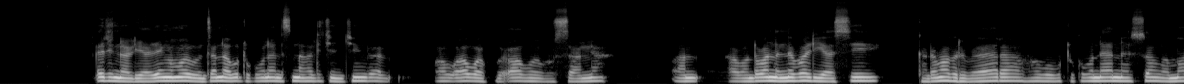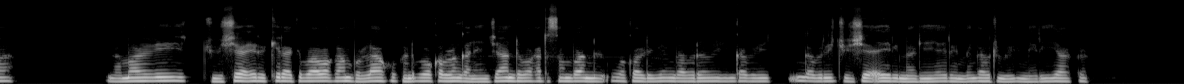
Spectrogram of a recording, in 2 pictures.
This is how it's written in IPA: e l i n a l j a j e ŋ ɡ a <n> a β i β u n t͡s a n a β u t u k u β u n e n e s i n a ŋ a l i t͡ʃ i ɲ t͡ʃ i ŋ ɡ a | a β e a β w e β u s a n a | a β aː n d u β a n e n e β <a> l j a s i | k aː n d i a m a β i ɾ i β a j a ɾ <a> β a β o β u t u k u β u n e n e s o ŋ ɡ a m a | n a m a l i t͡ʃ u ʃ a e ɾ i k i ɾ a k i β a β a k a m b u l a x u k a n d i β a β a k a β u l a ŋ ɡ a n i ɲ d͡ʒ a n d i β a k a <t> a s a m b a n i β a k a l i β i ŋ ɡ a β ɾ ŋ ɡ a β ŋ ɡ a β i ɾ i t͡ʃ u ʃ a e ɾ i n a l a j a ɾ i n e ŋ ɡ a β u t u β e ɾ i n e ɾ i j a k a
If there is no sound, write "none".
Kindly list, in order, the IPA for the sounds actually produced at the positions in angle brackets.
m, a, a, t

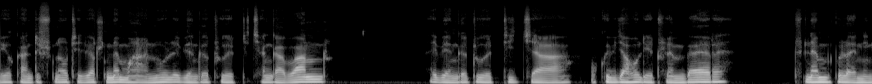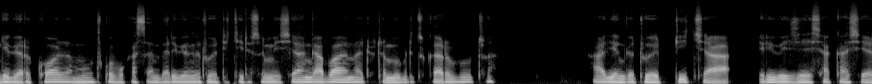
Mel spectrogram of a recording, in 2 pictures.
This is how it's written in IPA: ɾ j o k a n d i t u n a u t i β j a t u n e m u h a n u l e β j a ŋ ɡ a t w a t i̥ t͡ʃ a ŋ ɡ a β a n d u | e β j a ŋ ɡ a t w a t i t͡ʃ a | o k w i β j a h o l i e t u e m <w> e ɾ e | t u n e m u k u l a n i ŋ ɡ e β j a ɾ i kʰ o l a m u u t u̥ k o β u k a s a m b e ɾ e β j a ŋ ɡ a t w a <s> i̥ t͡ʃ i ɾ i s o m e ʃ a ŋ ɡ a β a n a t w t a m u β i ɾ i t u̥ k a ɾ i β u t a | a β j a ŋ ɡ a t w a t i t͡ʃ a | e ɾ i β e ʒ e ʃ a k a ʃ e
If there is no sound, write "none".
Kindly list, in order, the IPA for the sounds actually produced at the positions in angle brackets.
b, t

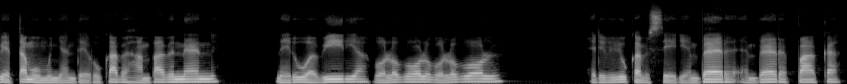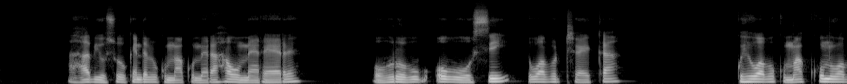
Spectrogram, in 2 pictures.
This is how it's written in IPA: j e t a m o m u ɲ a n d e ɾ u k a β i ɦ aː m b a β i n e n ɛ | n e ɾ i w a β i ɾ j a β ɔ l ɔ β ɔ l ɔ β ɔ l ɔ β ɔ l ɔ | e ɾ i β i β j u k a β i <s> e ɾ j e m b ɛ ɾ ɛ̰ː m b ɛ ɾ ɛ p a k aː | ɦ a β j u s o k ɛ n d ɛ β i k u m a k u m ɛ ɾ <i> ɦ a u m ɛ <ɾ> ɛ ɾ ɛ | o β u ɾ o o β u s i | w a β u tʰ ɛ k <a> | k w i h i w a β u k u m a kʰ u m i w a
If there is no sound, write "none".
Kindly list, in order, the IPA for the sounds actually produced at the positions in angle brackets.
s, a, ɾ, a

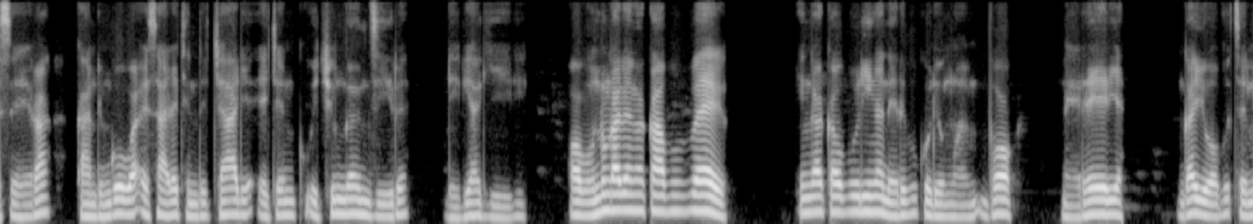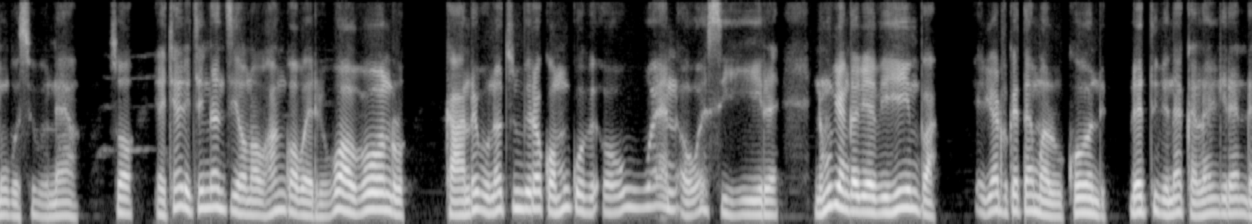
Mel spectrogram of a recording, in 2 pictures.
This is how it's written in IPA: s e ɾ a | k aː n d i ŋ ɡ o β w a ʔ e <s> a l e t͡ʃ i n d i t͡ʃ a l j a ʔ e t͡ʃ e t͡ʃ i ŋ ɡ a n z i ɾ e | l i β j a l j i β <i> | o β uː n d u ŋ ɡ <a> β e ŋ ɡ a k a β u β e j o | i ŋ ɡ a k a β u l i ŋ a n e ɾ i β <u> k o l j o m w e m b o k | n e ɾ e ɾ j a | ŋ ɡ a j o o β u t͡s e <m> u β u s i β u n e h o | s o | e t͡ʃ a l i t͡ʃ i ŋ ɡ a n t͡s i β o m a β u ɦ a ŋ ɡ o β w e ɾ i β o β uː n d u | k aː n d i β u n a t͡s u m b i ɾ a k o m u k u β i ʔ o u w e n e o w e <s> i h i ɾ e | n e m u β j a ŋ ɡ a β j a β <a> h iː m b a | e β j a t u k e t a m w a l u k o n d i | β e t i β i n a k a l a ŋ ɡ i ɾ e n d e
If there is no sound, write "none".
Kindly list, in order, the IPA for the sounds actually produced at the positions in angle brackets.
s, i, a, u, m, s, i

